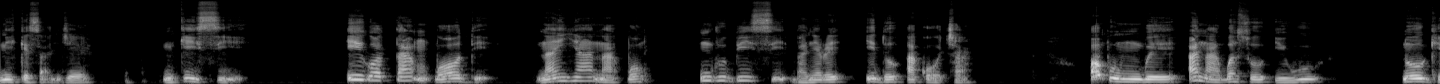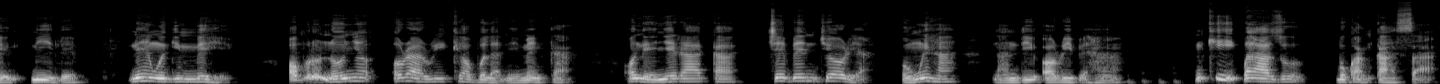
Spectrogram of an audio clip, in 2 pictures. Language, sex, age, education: Igbo, male, 30-45, tertiary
